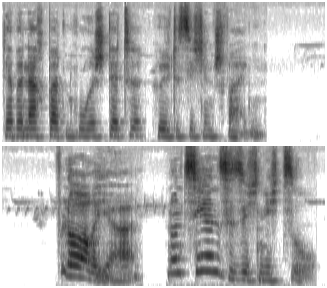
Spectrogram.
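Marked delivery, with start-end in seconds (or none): 3.8-6.4 put-on a high, coaxing old lady; teasing old woman. A narrator's reading. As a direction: needle him with mock sweetness. Old woman teases neighbour.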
